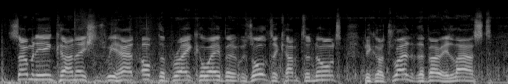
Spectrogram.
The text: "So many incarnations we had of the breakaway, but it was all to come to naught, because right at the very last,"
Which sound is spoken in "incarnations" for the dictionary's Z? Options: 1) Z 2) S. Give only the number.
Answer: 1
